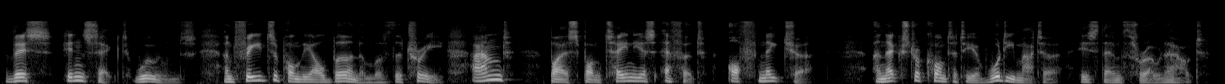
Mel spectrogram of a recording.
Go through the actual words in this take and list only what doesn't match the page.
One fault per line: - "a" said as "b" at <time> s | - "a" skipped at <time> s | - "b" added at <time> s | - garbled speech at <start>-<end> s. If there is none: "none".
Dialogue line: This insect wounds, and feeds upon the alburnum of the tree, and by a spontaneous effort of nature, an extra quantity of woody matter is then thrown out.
- "of" said as "off" at 7.3 s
